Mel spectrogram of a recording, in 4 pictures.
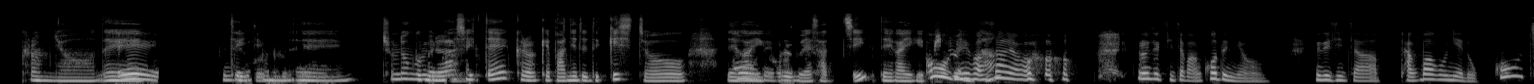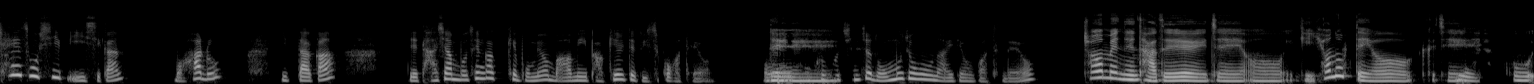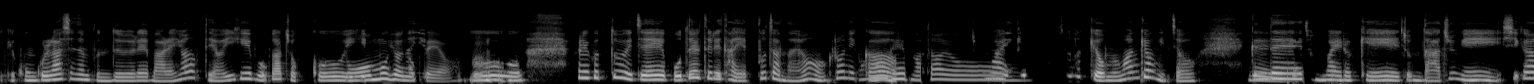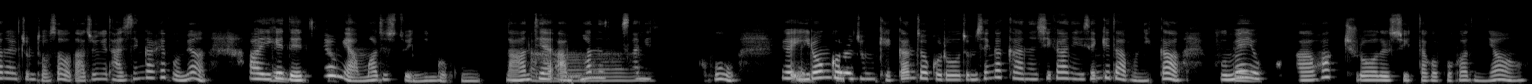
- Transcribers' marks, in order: other background noise; laugh; unintelligible speech; laugh
- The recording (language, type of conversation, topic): Korean, advice, 충동구매를 줄이고 물건을 간소화하려면 오늘 무엇부터 시작하면 좋을까요?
